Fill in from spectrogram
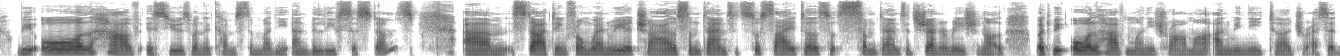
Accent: Trinidad & Tobago; growing up in Trinidad, growing up poor

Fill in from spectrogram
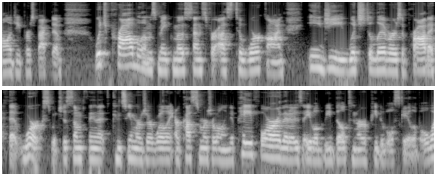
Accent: United States; now in United Kingdom; I am an American living in the UK

